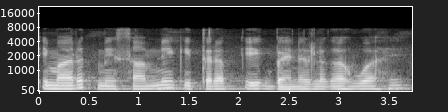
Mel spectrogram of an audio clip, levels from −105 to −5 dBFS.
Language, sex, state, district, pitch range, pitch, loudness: Hindi, male, Uttar Pradesh, Lucknow, 120-135 Hz, 125 Hz, -19 LUFS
